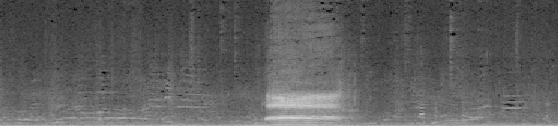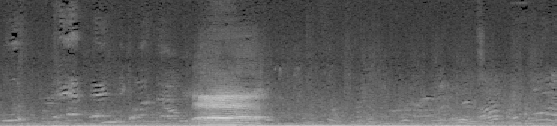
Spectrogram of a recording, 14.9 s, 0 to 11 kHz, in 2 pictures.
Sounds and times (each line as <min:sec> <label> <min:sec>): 0:03.5 sheep 0:04.8
0:10.0 sheep 0:11.1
